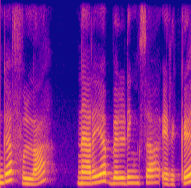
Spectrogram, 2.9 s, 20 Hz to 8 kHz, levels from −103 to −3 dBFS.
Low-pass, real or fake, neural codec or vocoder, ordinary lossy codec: none; real; none; none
